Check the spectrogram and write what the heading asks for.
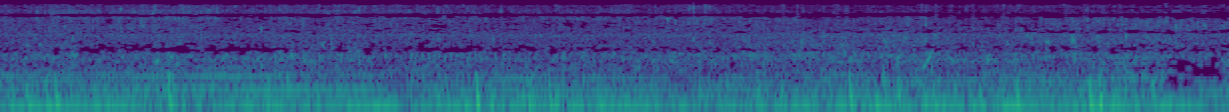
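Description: Water rushing and splashing along the hull of a folding kayak sailing downwind, with wind buffeting the microphone.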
